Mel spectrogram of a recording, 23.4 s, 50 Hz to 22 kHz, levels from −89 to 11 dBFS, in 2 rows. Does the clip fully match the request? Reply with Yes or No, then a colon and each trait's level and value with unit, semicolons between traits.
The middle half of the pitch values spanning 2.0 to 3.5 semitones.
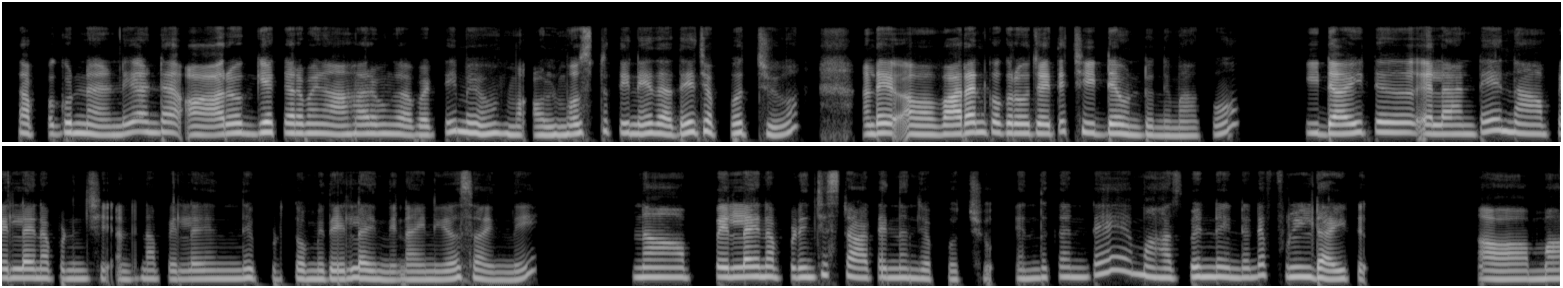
Yes: average, 3.1 semitones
